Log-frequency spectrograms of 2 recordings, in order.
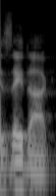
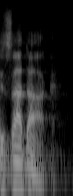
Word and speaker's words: Zadok: Some Americans say Zadok. The Eastern way would be Zadok, right?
